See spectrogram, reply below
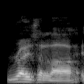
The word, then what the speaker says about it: Roeselare: And forgive my pronunciation, KSV Roeselare. Is that correct? – Correct.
